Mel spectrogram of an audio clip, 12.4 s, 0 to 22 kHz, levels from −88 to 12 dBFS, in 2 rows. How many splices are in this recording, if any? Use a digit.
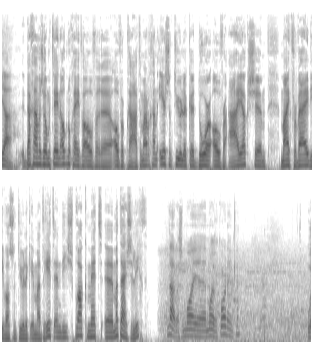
0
